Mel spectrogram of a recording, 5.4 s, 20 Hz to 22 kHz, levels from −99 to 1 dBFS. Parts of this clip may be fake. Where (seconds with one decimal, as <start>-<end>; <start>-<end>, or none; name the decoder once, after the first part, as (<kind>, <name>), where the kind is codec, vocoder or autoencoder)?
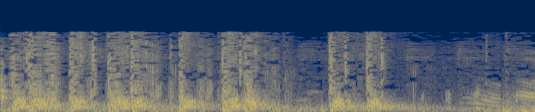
0.0-0.4 (vocoder, BigVGAN v2); 2.2-5.4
